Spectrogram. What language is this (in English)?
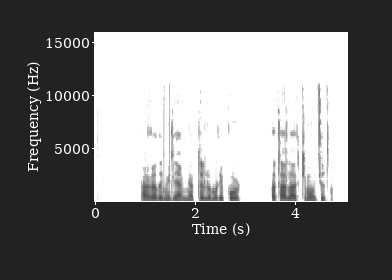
Pashto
